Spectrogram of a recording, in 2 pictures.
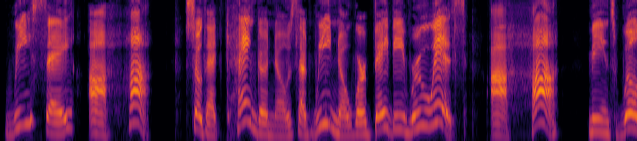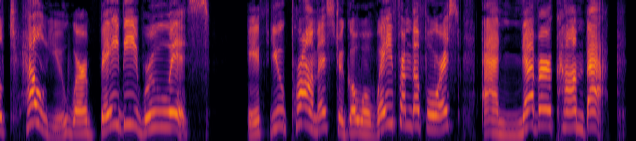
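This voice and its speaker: A woman voicing a fussy, bossy male rabbit in a storybook reading, loud and self-important. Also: fairly high pitch, big pitch swings, unhurried, no echo, clean studio sound.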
